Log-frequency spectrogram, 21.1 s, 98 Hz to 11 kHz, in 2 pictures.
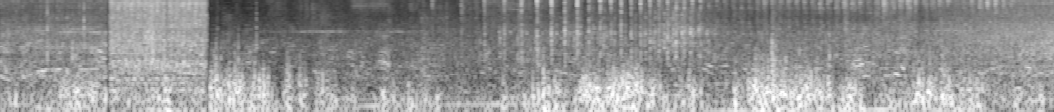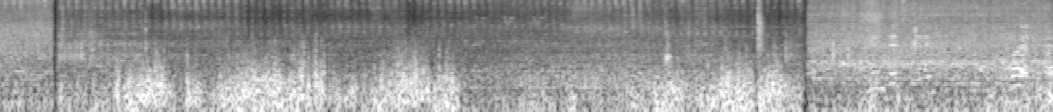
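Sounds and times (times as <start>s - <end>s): engine running: 0.0s - 2.3s, 3.6s - 21.0s.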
